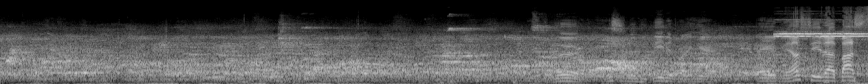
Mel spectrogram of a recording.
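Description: Indoor basketball gym: a crowd chatters and murmurs in a large, echoing hall, with a basketball bouncing a few times on the hardwood court.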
